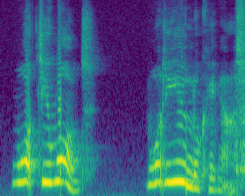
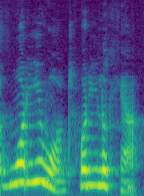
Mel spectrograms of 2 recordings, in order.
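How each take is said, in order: First: Louder, higher, a wary snapping challenge; like someone guarding himself, calling over his shoulder; defensive challenge. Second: Said in the usual way. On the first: Pretend. Card figure glaring at the King of Cups, defensive and louder. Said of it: "And, and you're saying".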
